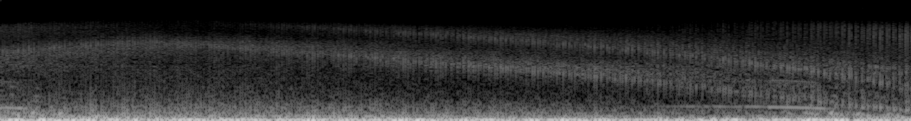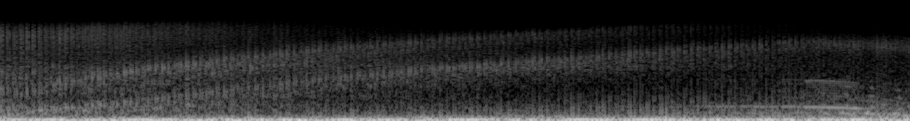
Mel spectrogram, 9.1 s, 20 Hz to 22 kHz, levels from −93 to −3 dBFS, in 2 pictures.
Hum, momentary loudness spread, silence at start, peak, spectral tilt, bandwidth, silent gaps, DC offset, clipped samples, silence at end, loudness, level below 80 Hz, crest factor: none; 3 LU; 0 s; -14 dBFS; -7.5 dB/octave; 7.8 kHz; none; under 0.1%; under 0.1%; 0 s; -32 LUFS; -28 dBFS; 12 dB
